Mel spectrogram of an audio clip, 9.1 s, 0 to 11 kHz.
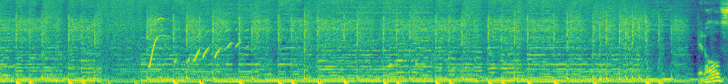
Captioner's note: VineBoom.mp3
